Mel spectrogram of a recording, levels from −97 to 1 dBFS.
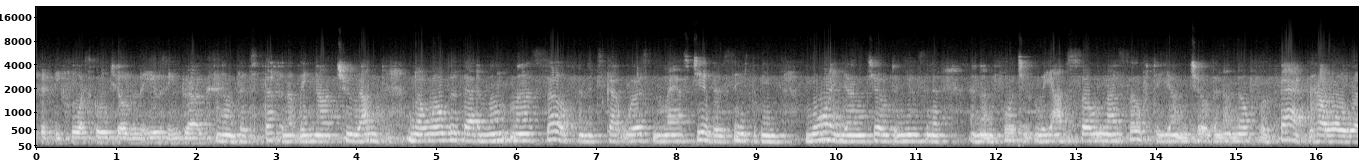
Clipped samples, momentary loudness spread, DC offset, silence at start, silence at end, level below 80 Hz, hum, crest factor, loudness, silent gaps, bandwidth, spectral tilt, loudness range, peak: under 0.1%; 4 LU; under 0.1%; 0 s; 0 s; -56 dBFS; none; 10 dB; -13 LUFS; none; 5.4 kHz; -10 dB/octave; 1 LU; -2 dBFS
